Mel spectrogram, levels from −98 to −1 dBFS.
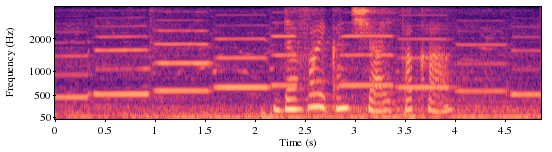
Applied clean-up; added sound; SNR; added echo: none; Wind instrument, woodwind instrument; 5 dB; reverberation time 2.3 s.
